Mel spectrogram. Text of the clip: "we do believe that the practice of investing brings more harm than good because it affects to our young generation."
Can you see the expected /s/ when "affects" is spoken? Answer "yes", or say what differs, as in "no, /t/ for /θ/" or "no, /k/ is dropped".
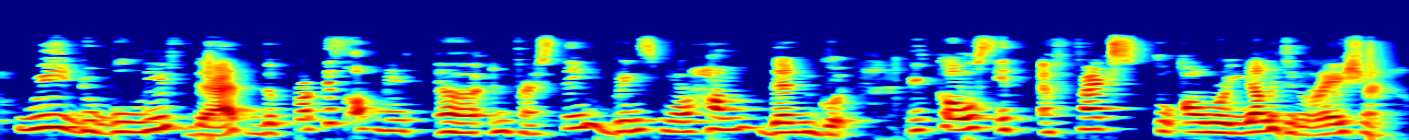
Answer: yes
